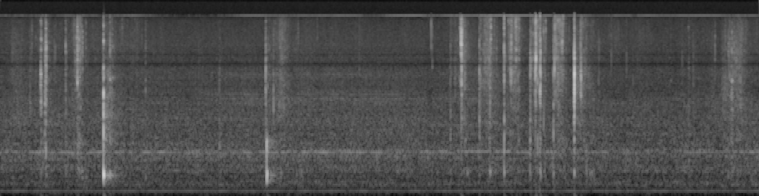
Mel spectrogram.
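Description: Thick cake batter being scraped with a spatula out of a mixer bowl into a metal Bundt pan: two sharp knocks about one and three seconds in, then a run of small clicks and taps near the middle, over a faint steady hum.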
